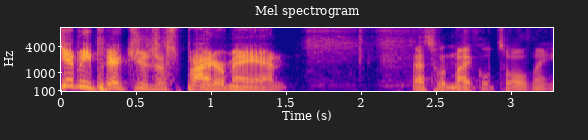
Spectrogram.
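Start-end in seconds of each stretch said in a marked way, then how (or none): 0.0-1.5 gruff newspaper-boss character voice. Retelling what an editor said, in a J. Jonah Jameson voice. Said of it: "I have him sound like J. Jonah Jameson from Spider-Man".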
